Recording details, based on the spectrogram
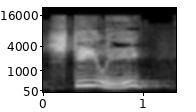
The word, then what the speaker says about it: stele: It's pronounced with two long E's, stele.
